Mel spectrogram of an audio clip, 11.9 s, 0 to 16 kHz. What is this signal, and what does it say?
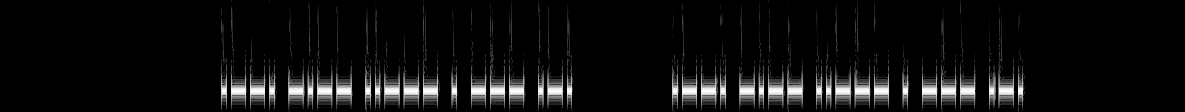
Morse code, heard as a keyed tone, about 25 wpm, 700 Hz. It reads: PY2EOR PY2EOR
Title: DXCC-100 Call Signs - 6 Characters - Repeated 2x - 25wpm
